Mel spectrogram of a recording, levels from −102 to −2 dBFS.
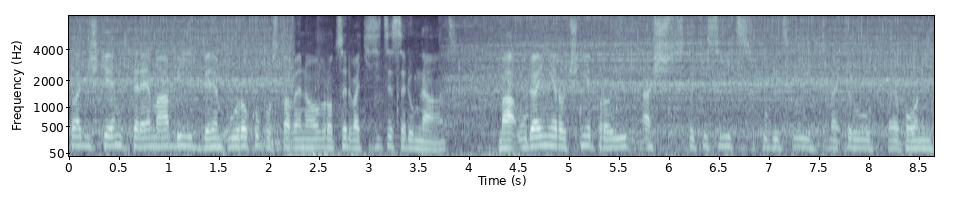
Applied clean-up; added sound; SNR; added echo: none; Liquid; 5 dB; none.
